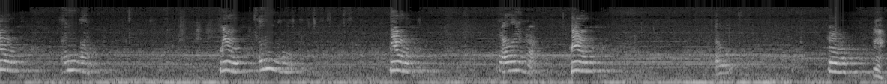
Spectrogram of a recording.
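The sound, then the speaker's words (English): A kitten stuck in a drainage pipe in California cries, giving about eight high, wavering mews in an uneven series, some doubled, over a steady low rumbling hum, as a police officer lures it out with a piece of burrito. “A cop in California saved a kitten from a drainage pipe on Monday by using a piece of burrito to lure it out, and we have a clip.”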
